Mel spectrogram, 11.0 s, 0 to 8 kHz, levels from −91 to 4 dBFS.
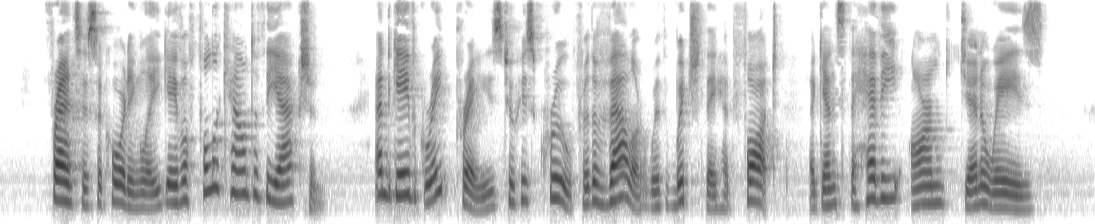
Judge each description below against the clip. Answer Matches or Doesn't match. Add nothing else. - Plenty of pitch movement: Matches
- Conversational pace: Matches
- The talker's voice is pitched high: Matches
